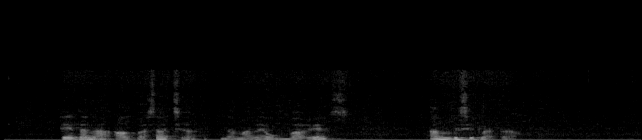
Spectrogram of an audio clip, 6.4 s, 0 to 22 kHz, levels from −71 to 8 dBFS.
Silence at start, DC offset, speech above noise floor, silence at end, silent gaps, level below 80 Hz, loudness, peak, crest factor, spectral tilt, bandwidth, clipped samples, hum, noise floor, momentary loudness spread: 0.2 s; under 0.1%; 24 dB; 0 s; none; -56 dBFS; -33 LUFS; -16 dBFS; 20 dB; -7.5 dB/octave; 11.5 kHz; under 0.1%; none; -56 dBFS; 26 LU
